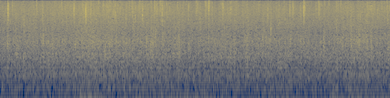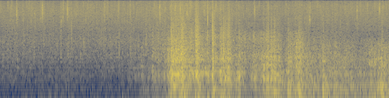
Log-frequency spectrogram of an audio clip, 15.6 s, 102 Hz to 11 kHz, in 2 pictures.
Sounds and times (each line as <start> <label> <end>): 0.0 Heavy rain 15.5
10.5 loud overhead thunder 15.5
